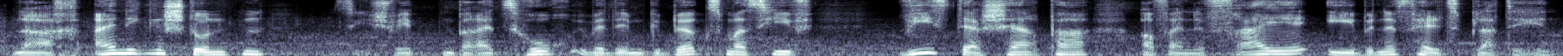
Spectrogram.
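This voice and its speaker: A man's voice: medium pitch, lively intonation, normal speed, a bit bright, a little hiss or hum. A man reading scripted narration for an adventure audio story.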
